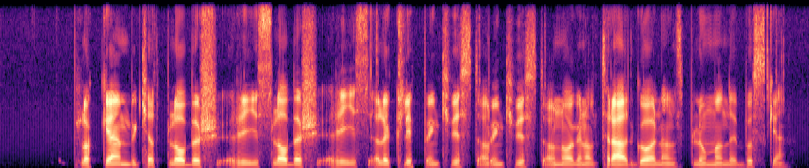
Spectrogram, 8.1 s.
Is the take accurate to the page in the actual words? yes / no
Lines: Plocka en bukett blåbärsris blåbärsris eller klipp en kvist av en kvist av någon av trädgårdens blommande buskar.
yes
